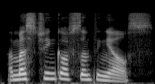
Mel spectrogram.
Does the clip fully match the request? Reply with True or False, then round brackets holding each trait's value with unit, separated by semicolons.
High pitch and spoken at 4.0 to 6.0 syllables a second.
False (220 Hz; 6.5 syllables/s)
